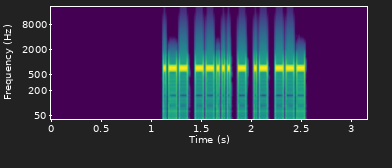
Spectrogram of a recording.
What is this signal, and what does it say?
Morse code, heard as a keyed tone, about 46 wpm, 700 Hz. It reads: W7TAO
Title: NA SOTA Chaser Callsigns 45wpm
